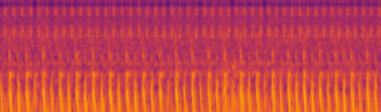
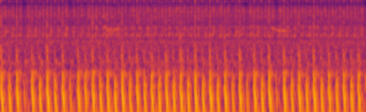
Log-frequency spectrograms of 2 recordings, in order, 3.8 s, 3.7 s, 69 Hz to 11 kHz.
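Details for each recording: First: Honda Z50R restoration, first start with muffler fitted, no choke: quick, even metallic rattle on every idle beat; owner first blamed exhaust gasket, then found the cylinder head loose; rattle from loose cylinder head. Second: Honda Z50R after retightening the cylinder head bolts to about 10.5 ft-lb, left finger-tight after valve adjustment: crisp, regular single-cylinder idle about two hundred pulses a minute, steady with no ticking; head leak gone, normal idle.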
